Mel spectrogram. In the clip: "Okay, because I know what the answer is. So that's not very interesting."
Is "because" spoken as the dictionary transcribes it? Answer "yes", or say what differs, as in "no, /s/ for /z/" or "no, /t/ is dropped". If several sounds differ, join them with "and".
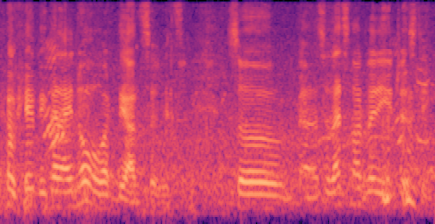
yes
